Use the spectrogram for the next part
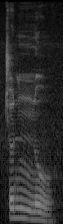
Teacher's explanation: چنو میں نون پہ تشدید ہے تو ہم نون کو 2 بار پڑھیں گے. ایک بار ہم چے سے ملائیں گے اور ایک بار ہم واؤ سے ملائیں گے.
